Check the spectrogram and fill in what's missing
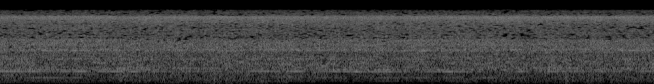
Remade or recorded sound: recorded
